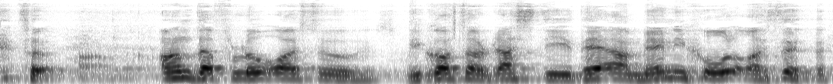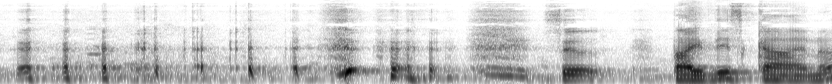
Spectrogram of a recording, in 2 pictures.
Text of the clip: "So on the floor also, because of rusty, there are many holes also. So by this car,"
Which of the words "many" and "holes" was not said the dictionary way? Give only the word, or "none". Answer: holes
